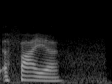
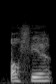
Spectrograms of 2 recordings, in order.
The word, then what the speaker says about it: Offiah: my name's an and I think it should be a fire Martin a fire a fire it should be Martin off off a fire a fire should I insist that everyone pronounces my name properly or play along and be known for the rest of my life as Great Balls of Fire offia or a fire option one or option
